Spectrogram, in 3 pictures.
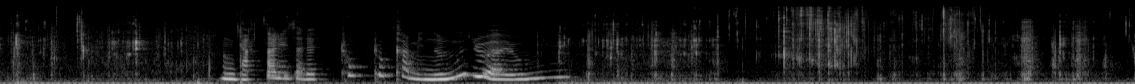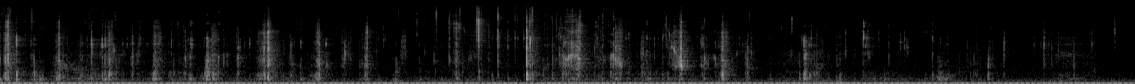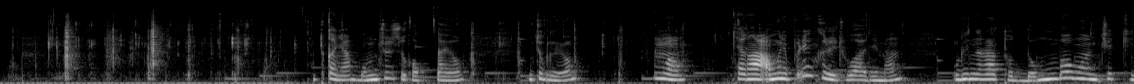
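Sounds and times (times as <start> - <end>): crunching fried chicken: 5.8 - 25.3.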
